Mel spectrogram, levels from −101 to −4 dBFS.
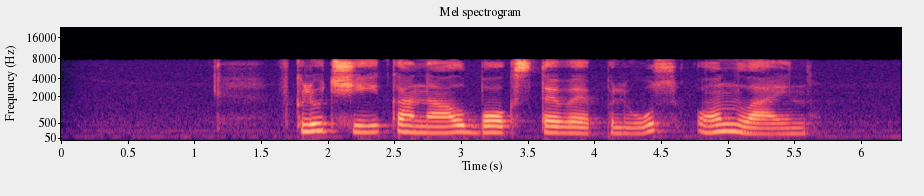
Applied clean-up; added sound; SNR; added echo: none; none; none; none.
